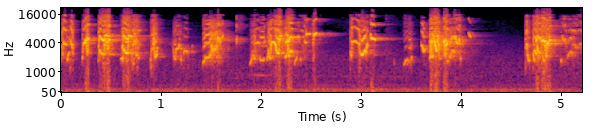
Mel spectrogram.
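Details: Competition-training lovebird song: loud bursts of shrill chatter and squeaks with rising whistled notes, packed phrases broken by short gaps, over a faint low hum.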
